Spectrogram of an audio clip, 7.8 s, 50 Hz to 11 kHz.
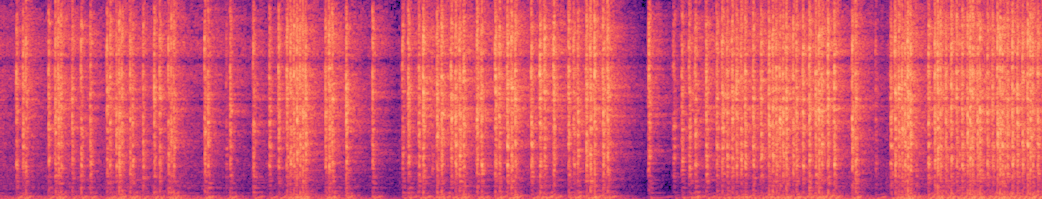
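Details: Freshly rebuilt Triumph TR6 six on first start, cold, on chokes, carbs not yet adjusted; runs unevenly with surging revs, dips and a brief near-stall.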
